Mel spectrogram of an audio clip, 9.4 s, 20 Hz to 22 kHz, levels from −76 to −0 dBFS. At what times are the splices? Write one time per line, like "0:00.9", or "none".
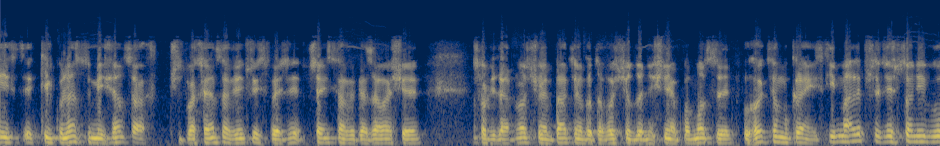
0:01.6
0:04.7
0:07.4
